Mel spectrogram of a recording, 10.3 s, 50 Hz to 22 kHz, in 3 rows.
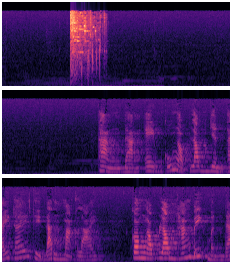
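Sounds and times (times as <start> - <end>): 
glass cup kicked and shattered: 1.0 - 1.6
speech: 5.0 - 10.2.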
